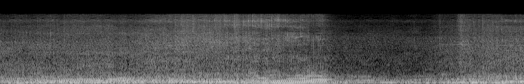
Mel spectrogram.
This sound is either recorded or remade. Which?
remade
